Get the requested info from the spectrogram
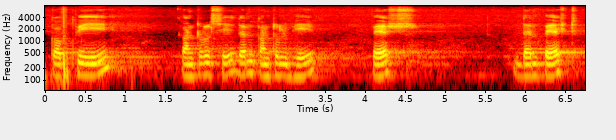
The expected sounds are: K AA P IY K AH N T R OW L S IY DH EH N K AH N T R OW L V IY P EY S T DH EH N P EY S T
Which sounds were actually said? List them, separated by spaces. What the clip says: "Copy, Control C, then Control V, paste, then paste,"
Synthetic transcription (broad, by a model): K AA P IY K AH N T R OW L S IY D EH N K AH N T R OW L B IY P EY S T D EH N P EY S T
